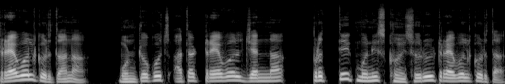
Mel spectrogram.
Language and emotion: Goan Konkani, neutral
